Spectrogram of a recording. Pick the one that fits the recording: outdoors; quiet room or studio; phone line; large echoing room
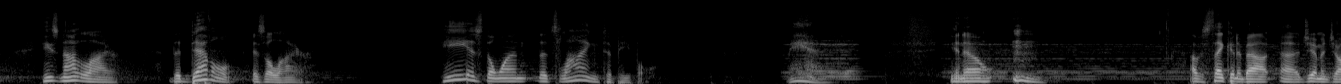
large echoing room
